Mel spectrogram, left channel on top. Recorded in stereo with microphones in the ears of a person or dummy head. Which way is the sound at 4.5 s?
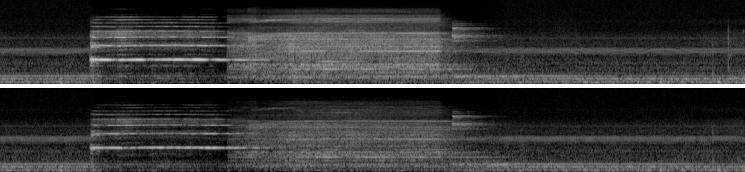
20° left (ahead or behind).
